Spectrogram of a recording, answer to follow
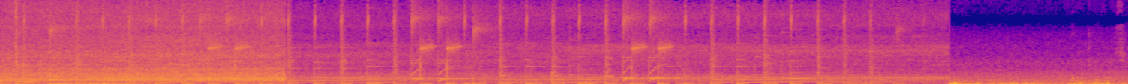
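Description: Handheld hair dryer blowing on a dog's coat, under background music with a steady beat. The dryer noise drops away about four seconds in and the music carries on alone. Near the end the music cuts off and there are low thumps and rustling.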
